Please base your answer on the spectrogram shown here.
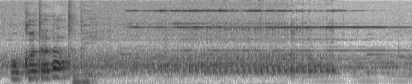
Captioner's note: phone rings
